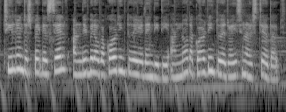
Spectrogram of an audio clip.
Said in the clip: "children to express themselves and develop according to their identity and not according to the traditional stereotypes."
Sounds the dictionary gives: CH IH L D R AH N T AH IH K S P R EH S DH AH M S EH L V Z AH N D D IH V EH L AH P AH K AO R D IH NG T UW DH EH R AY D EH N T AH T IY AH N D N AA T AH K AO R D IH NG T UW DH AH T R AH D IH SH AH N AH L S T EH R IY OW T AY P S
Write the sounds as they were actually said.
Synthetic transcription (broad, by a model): CH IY L D R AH N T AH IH S P EH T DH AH S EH L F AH N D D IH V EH L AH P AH K AO R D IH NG T UW DH EH R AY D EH N T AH T IY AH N N AA T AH K AO R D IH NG T UW DH AH T R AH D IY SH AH N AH L S T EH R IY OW T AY P S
